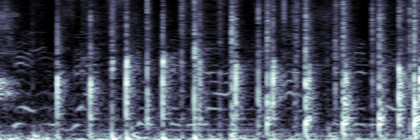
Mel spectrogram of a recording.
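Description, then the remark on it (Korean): Loud, hearty applause from a studio audience, a dense, irregular flurry of sharp claps that keeps up steadily for about two seconds with no voices over it. “네, 오늘 박수, 박수 소리가 특별히 우렁차네요.”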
